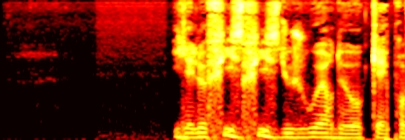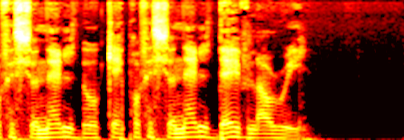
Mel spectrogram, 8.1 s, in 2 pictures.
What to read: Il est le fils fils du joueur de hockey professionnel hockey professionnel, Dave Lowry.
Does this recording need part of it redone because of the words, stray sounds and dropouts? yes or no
no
